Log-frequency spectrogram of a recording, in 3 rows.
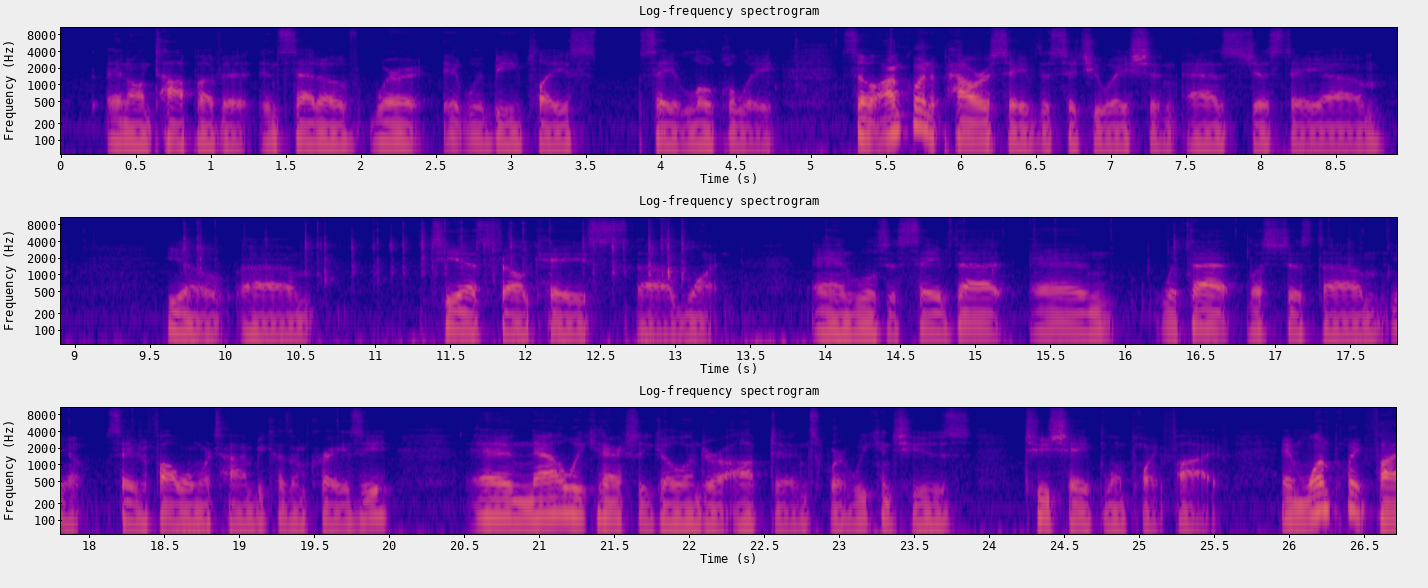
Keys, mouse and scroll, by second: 0.4-0.7 ctrl+scroll down 2, 1.1-2.3 ctrl+scroll up 3, 2.3-3.1 ctrl+scroll up 2, 3.1-3.5 ctrl+scroll up 2, 4.1 ctrl+scroll up 1, 4.8 ctrl+right click, 5.2 middle click, 6.6 click, 7.8 click, 9.7-12.8 typing, 12.9 Return, 13.9 click, 14.5 middle click, 15.2 middle click, 15.5 double middle click, 16.3 s, 16.7 middle click, 17.6 shift+middle click, 18.8 middle click, 20.4 click, 22.8 click, 24.3 click.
